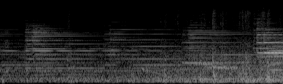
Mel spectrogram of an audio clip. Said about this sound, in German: Trotzdem haben sich um kurz vor 11 wieder tausende Touristen auf dem Münchner Marienplatz versammelt, um das Glockenspiel am neuen Rathaus zu erleben.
